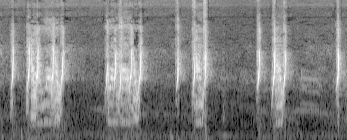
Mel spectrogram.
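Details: A quail calling, used for morning quail hunting, gives harsh, squawky phrases of three or four quick notes, repeated roughly once a second with short pauses between bursts.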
